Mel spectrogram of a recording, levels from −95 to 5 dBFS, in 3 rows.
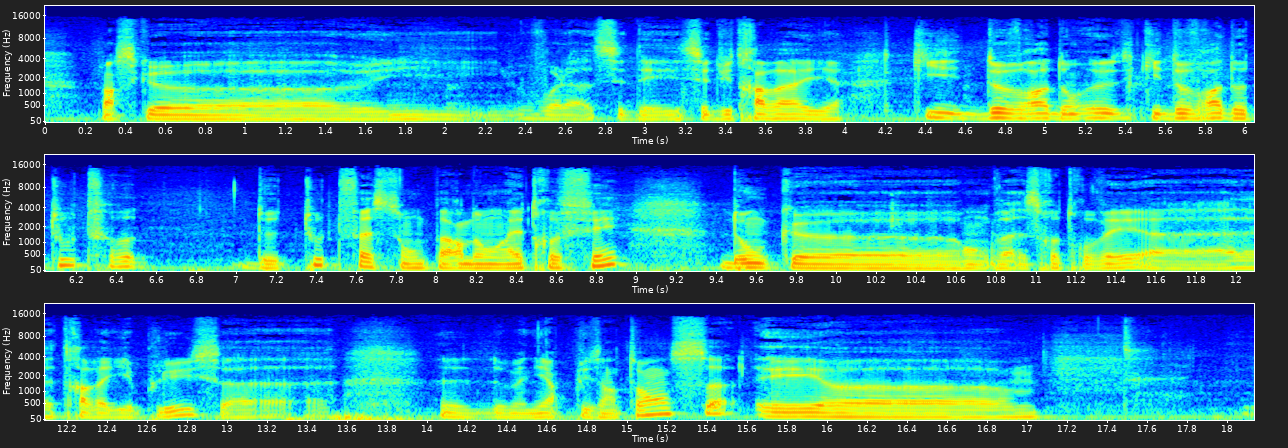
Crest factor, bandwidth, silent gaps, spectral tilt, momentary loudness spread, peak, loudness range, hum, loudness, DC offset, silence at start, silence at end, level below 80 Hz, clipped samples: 20 dB; 15.5 kHz; none; -5.5 dB/octave; 12 LU; -6 dBFS; 4 LU; none; -26 LUFS; under 0.1%; 0 s; 0 s; -48 dBFS; under 0.1%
